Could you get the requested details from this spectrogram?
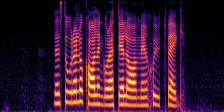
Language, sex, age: Swedish, female, 18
